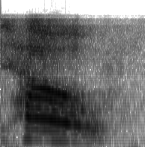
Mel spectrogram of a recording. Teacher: O, dot, dot, mid, back, rounded, tense, like in toe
